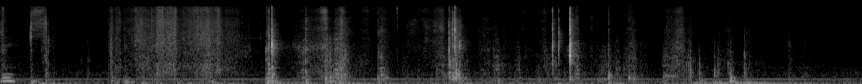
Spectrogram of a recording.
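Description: Tissue paper rustling and crinkling as it is pushed into a cardboard box, then the box and its lid knocking sharply several times as the box is closed and handled.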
